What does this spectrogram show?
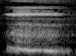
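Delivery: a sharp surprised gasp. Acted. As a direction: gasp in mock shock at the poison. Teacher reacts to deadly frog.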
